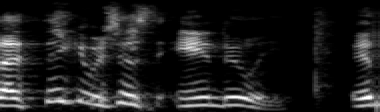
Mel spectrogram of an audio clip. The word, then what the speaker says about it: andouille: it i mean i think it was just ann dewey i think it was just and dewey i listened to it and it wasn't it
